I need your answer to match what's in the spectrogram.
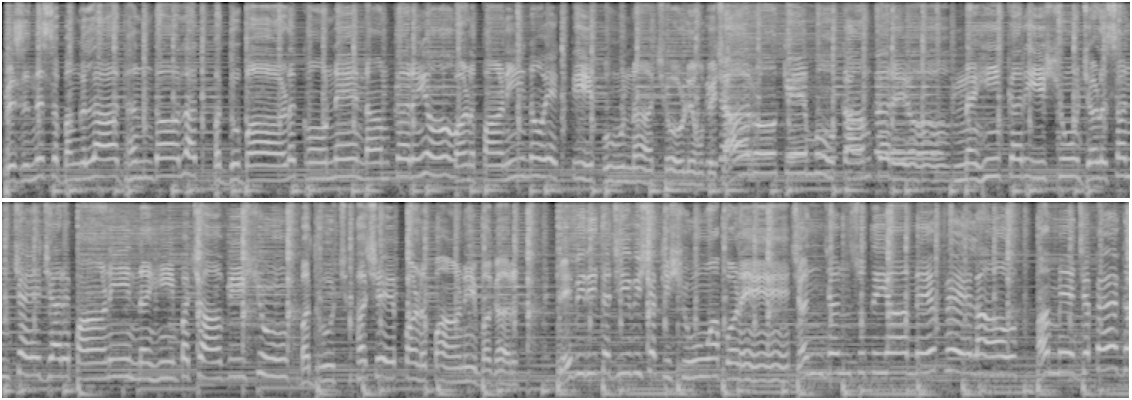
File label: gujrati; Water Conservation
